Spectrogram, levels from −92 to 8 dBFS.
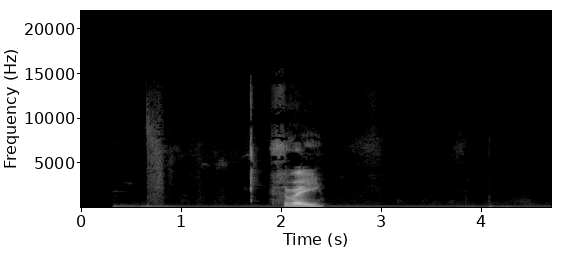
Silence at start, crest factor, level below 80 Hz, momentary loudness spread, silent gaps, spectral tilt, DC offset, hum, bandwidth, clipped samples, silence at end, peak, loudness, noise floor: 1.7 s; 26 dB; -68 dBFS; 28 LU; none; -4.5 dB/octave; under 0.1%; none; 14.5 kHz; under 0.1%; 2.3 s; -8 dBFS; -26 LUFS; -72 dBFS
